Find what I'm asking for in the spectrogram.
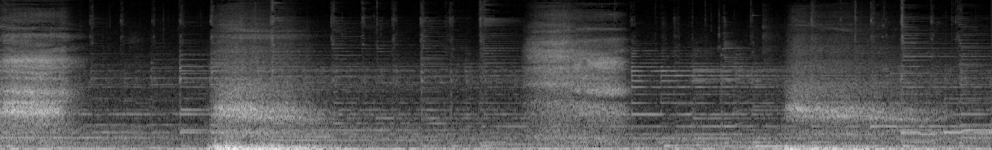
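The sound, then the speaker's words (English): Deep breaths taken slowly, four long, airy breath sounds rising and fading at unhurried intervals, each one swelling to a peak before easing back into near quiet. “So let's take a few deep breaths now in preparation for that.”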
